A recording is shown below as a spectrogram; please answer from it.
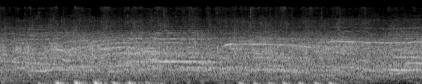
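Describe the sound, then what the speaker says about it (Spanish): Applause and cheering from the crowd at an outdoor huapango dance contest in San Pedro Zimapán, Hidalgo, heard as a dense, steady wash of clapping and voices from a fairly close audience, with thumping beats underneath. "Los aplausos."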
